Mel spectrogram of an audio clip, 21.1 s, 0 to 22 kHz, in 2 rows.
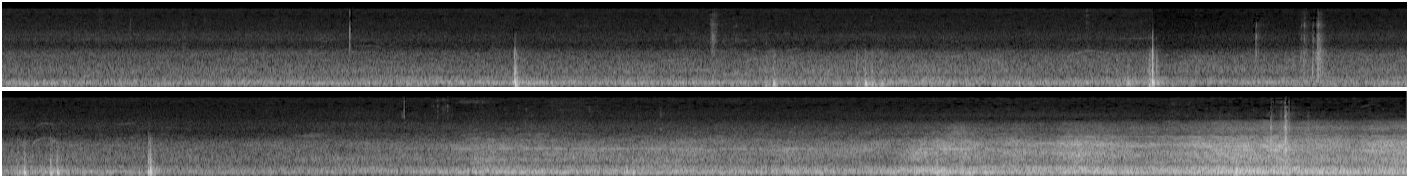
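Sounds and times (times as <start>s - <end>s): low background noise: 0.0s - 21.0s
distant fireworks booming: 3.7s - 16.9s.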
